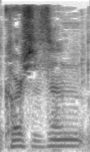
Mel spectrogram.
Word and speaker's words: quercetin: It's spelled Q-U-E-R-C-E-T-I-N. – Quercetin. Right.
